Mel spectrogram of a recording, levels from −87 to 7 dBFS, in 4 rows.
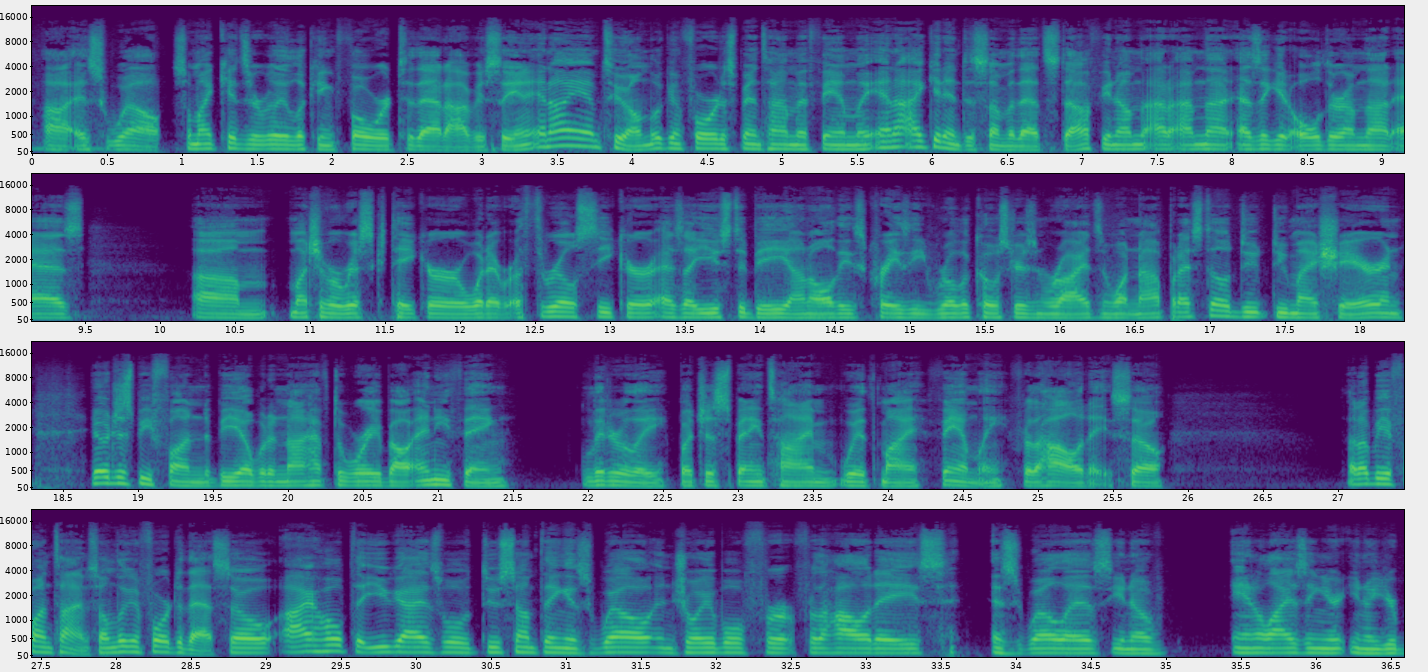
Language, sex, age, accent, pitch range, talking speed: English, male, 30-49, American, 105-125 Hz, 235 wpm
